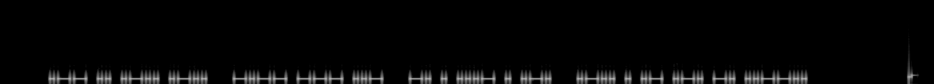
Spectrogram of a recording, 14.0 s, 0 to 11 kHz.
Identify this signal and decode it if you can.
Morse code, heard as a keyed tone, about 20 wpm, 700 Hz. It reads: WILL YOU NEVER LEARN?
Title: Sentences from Top 300 Words 20wpm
